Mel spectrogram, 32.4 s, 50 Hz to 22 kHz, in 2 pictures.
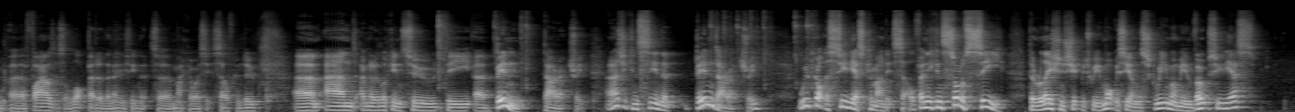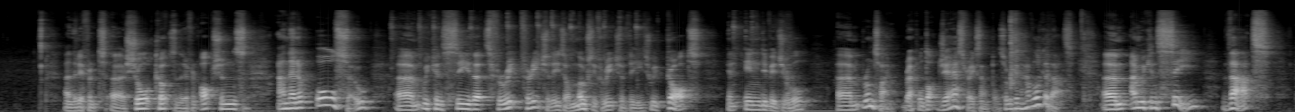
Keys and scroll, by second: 5.4-6.4 typing, 7.9-10.5 typing, 20.7-25.3 typing, 28.7 typing.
